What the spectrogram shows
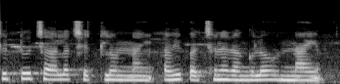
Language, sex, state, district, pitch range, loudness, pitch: Telugu, female, Telangana, Mahabubabad, 205-225 Hz, -12 LUFS, 215 Hz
